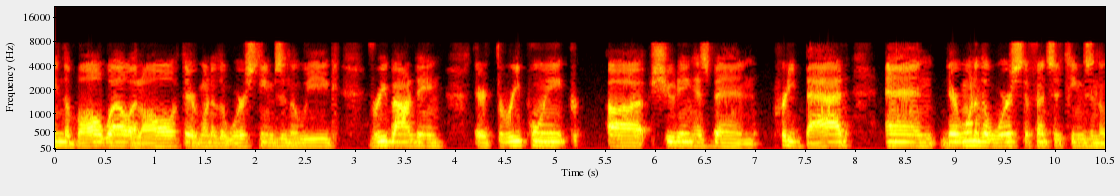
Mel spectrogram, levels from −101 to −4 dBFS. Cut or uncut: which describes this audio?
cut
